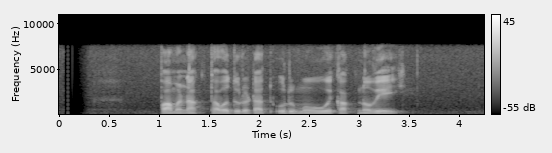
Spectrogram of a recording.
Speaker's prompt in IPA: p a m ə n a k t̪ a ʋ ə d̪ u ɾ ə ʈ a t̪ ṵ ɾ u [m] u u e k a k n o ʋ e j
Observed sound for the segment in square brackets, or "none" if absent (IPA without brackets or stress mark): m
